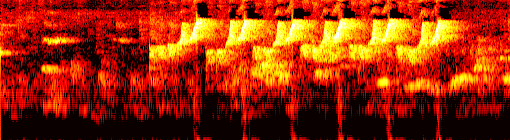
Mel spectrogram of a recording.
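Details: A mantenan gunung, Horsfield's babbler, opens with soft scattered whistles, then bursts into a regular string of six bright, rising, ringing notes at an even pace, followed by short lower whistles.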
